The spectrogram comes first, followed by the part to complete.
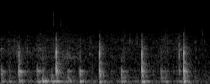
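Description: Wooden stir stick clicking and scraping against the inside of a plastic mixing cup as epoxy resin with mica powder is stirred: a run of light, irregular clicks.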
